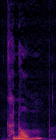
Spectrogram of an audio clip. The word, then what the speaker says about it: ขนม: เสียง อะ กึ่ง เสียง ที่ พยางค์ หน้า เช่น ขนม อ่าน ว่า ขนม มี อร่อย อ่าน ว่า อร่อย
